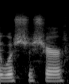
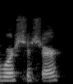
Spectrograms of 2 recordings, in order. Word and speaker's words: Worcestershire: How do you say Worcestershire? Worcestershire. About a teaspoon of Worcestershire.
